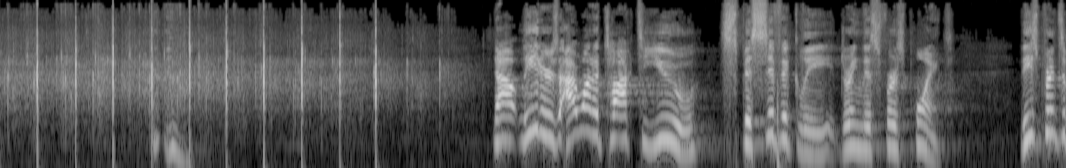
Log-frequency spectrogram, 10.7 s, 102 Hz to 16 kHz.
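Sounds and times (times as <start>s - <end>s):
one sharp steady clap above softer clapping: 0.0s - 4.8s
speech: 1.6s - 2.0s, 4.9s - 9.6s, 10.2s - 10.6s.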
